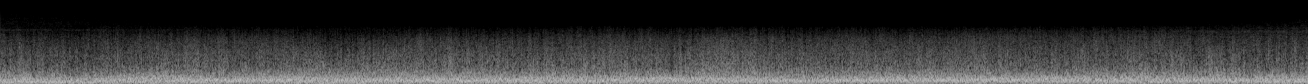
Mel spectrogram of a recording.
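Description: Motorcycle on the move: steady engine noise mixed with wind rush over the microphone.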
